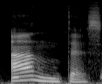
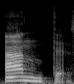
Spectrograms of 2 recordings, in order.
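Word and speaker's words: antes: it is pronounced as anes and not and or and right it's pronounced anes so as you can hear the letter A has that kind of full voiced mouth sound then we have the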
